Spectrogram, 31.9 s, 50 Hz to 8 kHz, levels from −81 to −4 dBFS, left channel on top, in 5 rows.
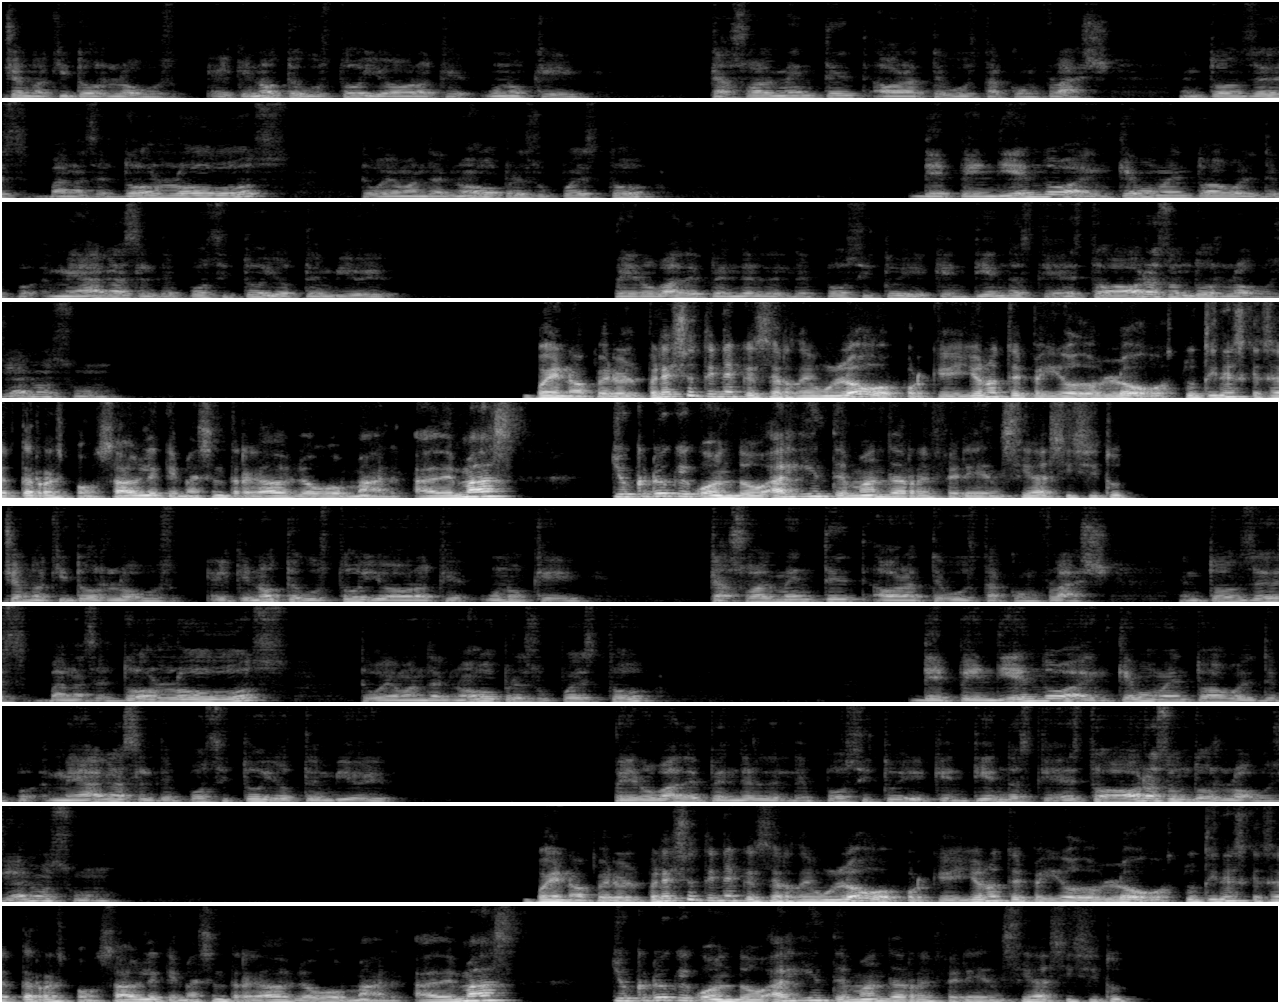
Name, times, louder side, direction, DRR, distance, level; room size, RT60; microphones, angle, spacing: voice 1, 0.0-2.9 3.5-5.5 5.9-7.8 8.2-9.7 10.9-14.7 15.8-19.7, right 2 dB, 80° right, 1.2 m, -33 dB
voice 2, 21.8-28.1 28.6-31.1, left 3 dB, 30° left, 0.3 m, -23 dB
3.8 x 2.5 x 2.7 m
head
